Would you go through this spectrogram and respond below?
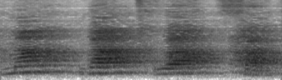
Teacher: ہونٹوں سے ہوں چار ادا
